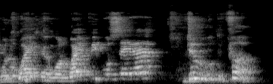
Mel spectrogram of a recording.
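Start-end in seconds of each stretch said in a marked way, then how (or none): 1.8-2.5 mock aggressive tone, pitched higher. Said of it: "in that aggressive tone".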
